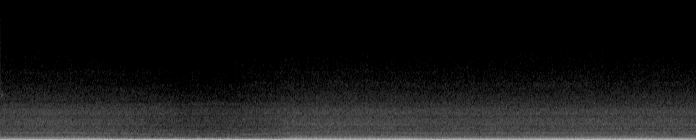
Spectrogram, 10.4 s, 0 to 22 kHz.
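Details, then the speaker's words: 2004 Subaru STI boxer engine, started after sitting over 2 years: starts without fuss, brief higher warm-up idle settling into a steady, even low rumble with no misses or ticks; healthy idle. "And And with the door open, a final check done on the car, it's finally time to go ahead and start the STI. And just like that, it started up without a fuss."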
